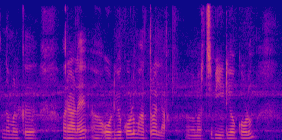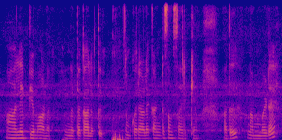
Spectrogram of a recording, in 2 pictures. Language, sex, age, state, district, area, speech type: Malayalam, female, 18-30, Kerala, Palakkad, rural, spontaneous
